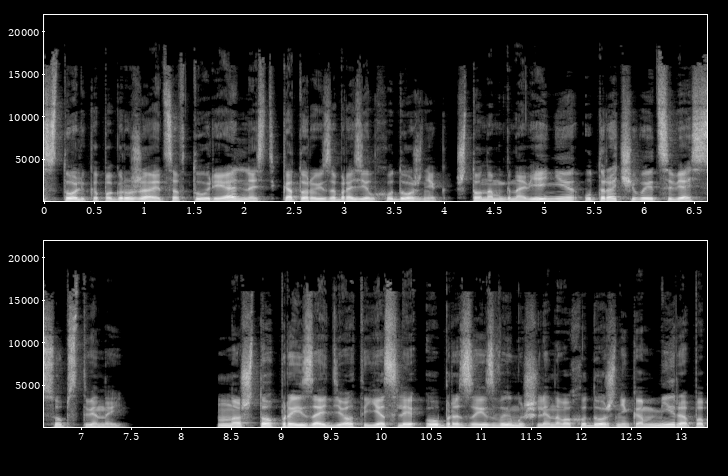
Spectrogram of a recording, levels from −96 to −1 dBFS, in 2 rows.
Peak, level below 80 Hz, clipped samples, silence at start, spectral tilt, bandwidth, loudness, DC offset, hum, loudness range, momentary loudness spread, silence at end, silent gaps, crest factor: -4 dBFS; -52 dBFS; under 0.1%; 0 s; -5 dB/octave; 17.5 kHz; -19 LUFS; under 0.1%; none; 3 LU; 7 LU; 0 s; none; 16 dB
